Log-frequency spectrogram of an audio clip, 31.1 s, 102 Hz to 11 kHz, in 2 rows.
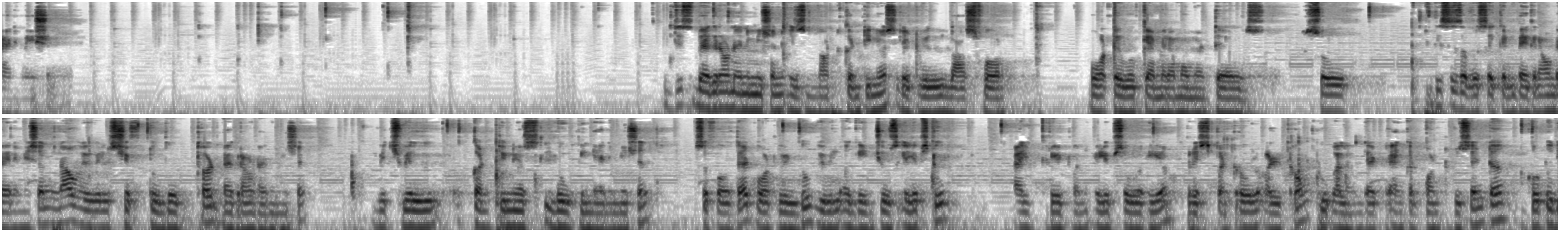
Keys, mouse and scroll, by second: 1.7 space, 3.2 click, 3.9 space, 6.4 space, 7.1 click, 7.7 space, 10.2 space, 13.6-16.4 drag, 16.9 click, 19.9 click, 23.3-28.3 drag, 28.3 ctrl+alt+Home, 30.7 click.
